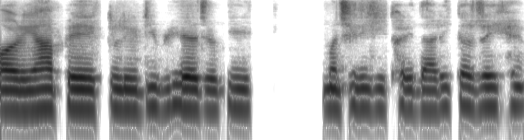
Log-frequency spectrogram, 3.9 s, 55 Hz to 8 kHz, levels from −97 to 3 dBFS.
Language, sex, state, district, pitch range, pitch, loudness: Hindi, female, Bihar, Samastipur, 165-175 Hz, 170 Hz, -17 LUFS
